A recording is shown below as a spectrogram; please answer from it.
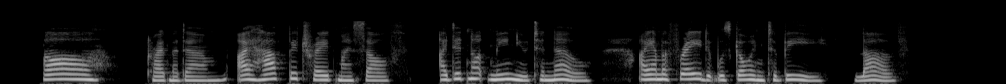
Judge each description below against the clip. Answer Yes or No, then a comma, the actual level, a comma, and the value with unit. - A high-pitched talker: Yes, high, 210 Hz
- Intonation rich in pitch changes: No, average, 3.6 semitones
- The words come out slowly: Yes, slow, 130 wpm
